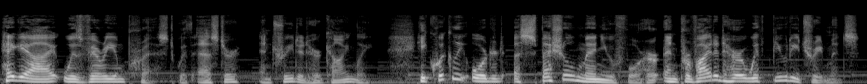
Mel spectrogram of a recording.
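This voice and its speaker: Animated man narrating scripture over music. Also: mid-range voice, normal speed. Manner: dramatic, expressive storytelling. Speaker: Bible narrator.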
